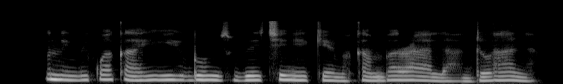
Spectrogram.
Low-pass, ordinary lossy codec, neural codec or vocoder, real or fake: none; none; codec, 16 kHz, 0.8 kbps, ZipCodec; fake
